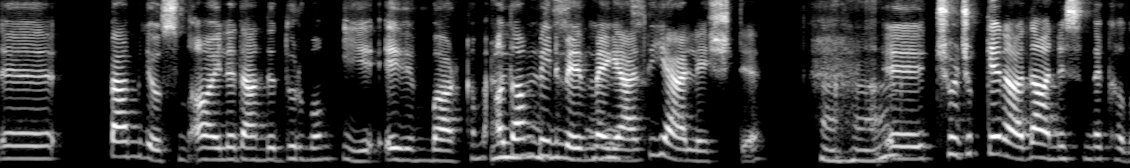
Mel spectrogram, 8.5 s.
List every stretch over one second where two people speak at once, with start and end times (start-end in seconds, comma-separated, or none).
3.7-4.9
